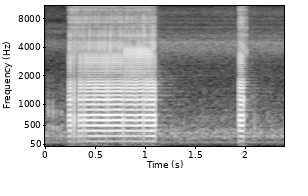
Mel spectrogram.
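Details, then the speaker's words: TIG welding a billet steel BMW M57 exhaust manifold: harsh, raspy buzz then a short second burst as the tungsten tip becomes contaminated and doesn't earth properly; tungsten to be replaced after this pass. TIG arc buzz from contaminated tungsten. "so that bad frequency that you could hear there is the the tip starting to get a little bit contaminated and not wanting to Earth out properly so after this pass we'll change that out"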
